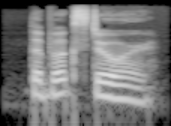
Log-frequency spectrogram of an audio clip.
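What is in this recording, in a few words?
"book store", English, female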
